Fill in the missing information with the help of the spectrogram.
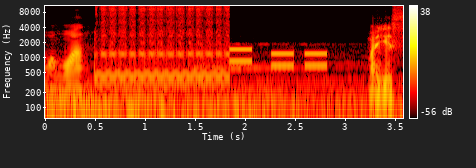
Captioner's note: touch tones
